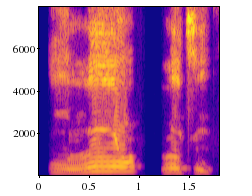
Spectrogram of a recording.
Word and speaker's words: immunity: you are expected to stress a particular word on the third syllable, starting from the end of that word.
